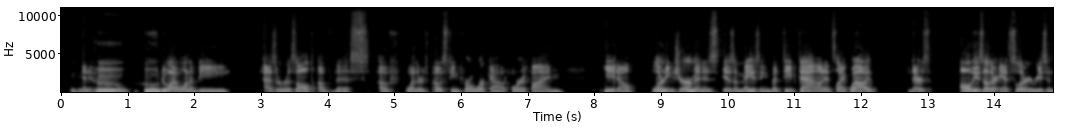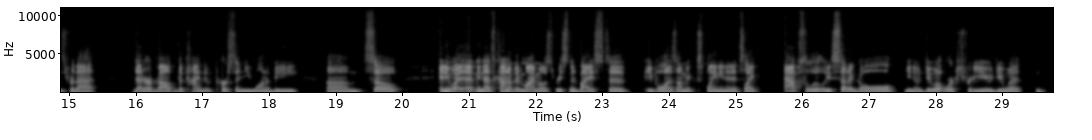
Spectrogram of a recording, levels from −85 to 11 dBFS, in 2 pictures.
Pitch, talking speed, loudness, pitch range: 90 Hz, 180 wpm, -33 LUFS, 85-105 Hz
